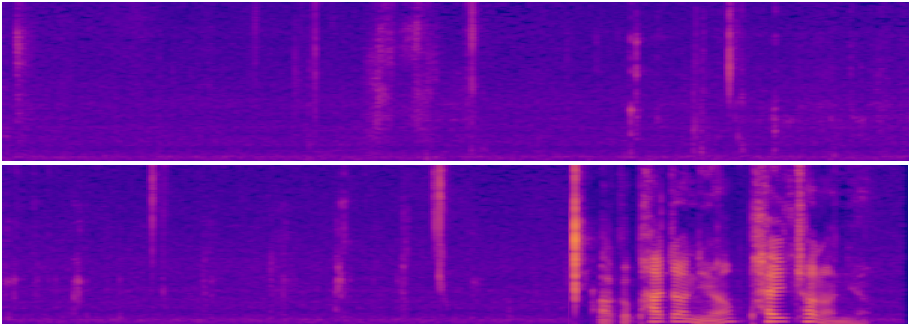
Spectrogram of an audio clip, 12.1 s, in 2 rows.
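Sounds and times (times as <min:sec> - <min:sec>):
person chewing: 0:04.0 - 0:10.0
mouth clicks and smacks: 0:09.9 - 0:10.1.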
